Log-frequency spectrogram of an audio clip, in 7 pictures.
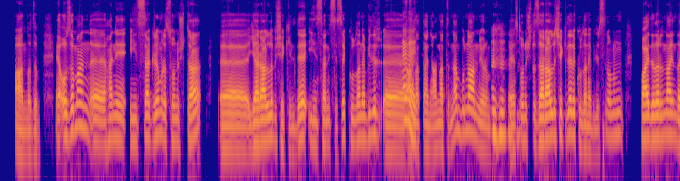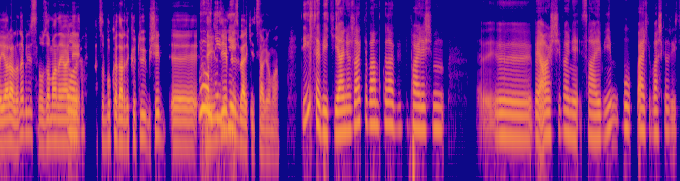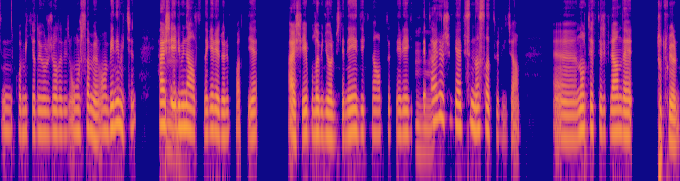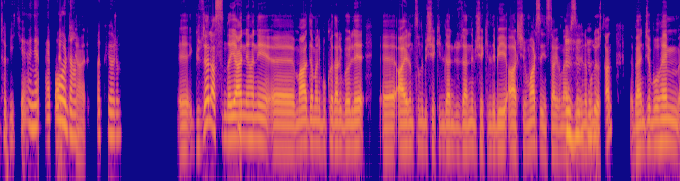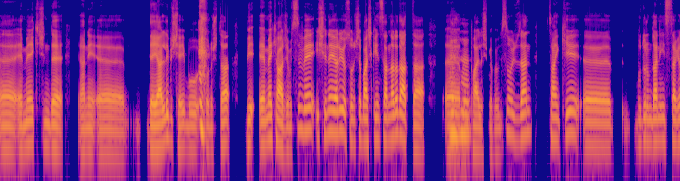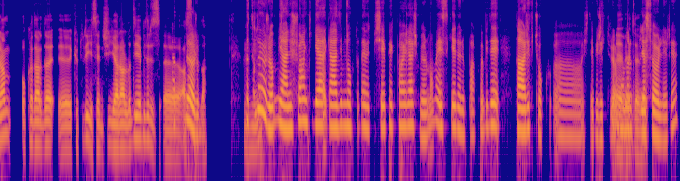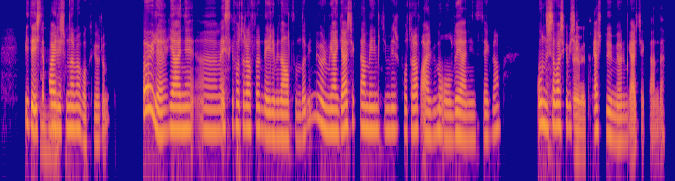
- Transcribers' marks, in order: tapping; unintelligible speech; chuckle; other noise
- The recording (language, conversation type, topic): Turkish, podcast, Eski gönderileri silmeli miyiz yoksa saklamalı mıyız?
